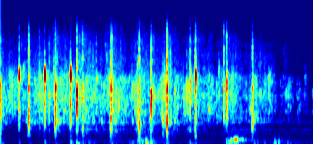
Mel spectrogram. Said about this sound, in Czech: Děkuji za ten potlesk pro ně.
